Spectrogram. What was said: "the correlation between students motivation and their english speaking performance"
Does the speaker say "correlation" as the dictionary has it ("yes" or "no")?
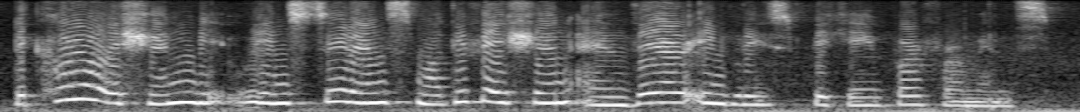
no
